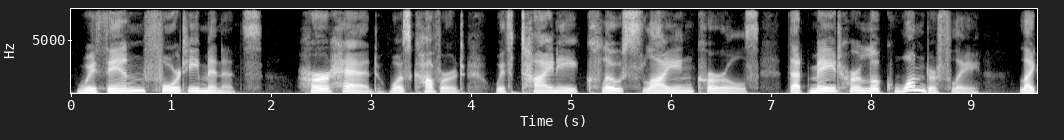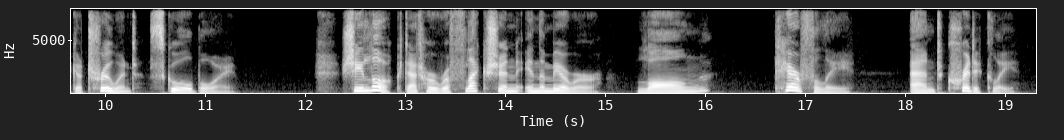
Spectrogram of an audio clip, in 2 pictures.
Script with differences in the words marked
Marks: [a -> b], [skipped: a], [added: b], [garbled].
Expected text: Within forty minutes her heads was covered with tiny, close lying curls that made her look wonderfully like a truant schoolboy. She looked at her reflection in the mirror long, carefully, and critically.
Within forty minutes her [heads -> head] was covered with tiny, close lying curls that made her look wonderfully like a truant schoolboy. She looked at her reflection in the mirror long, carefully, and critically.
